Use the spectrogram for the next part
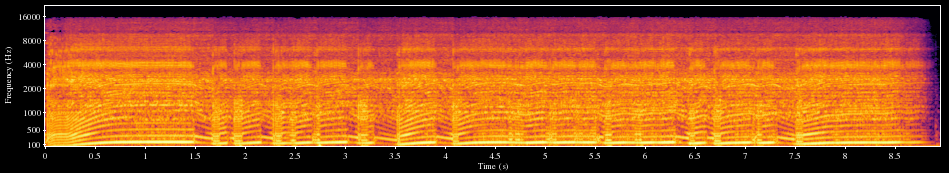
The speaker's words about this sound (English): That's a chainsaw. That is a chainsaw.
